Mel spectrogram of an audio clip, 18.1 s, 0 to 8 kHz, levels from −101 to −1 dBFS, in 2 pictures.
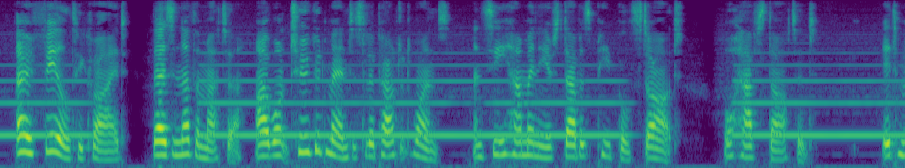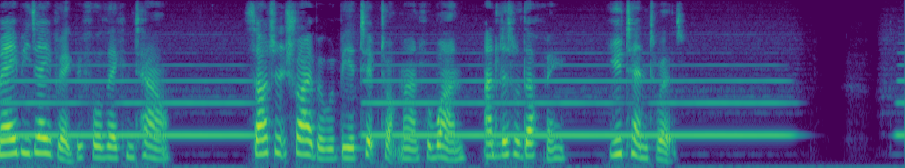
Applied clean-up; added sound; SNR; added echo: none; Wind instrument, woodwind instrument; 11 dB; none.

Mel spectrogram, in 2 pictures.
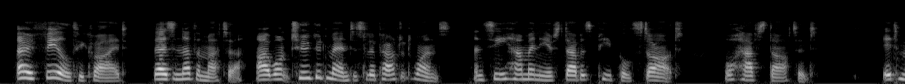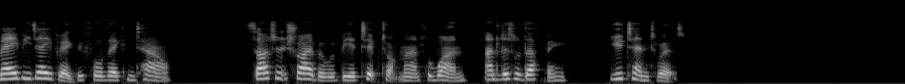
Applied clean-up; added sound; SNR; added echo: none; none; none; none.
